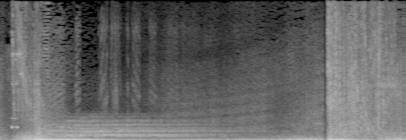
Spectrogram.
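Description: An electric shield crackles and hums.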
